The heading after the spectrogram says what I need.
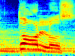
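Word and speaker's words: δόλος: La palabra engaño es la palabra dolos, lleva tilde en la primera O.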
